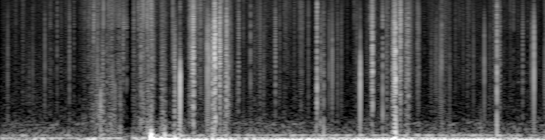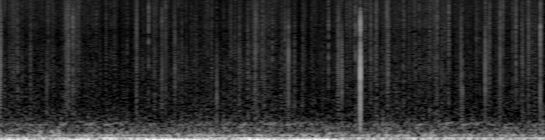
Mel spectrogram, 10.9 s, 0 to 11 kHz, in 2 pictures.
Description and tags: Vinyl Dust 50
vinyl crackle yo
Vinyl, crackle, dust, hiss, noise, static, turntable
